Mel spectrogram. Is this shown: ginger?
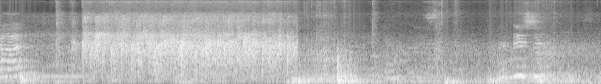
no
